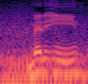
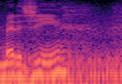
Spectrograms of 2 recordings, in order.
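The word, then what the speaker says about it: Medellín: now bogota bogota bogota medellin or medellin depending on how you want to pronounce it and then i think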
